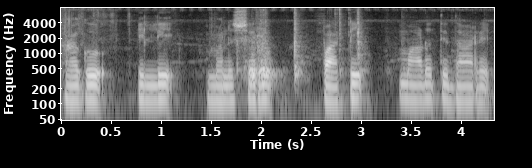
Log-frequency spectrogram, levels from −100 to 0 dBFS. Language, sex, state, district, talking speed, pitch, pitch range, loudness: Kannada, male, Karnataka, Bidar, 70 wpm, 115 Hz, 115-120 Hz, -22 LUFS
